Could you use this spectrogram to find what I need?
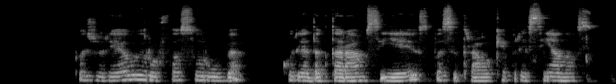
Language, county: Lithuanian, Kaunas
